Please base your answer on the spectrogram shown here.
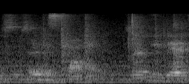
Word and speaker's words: kinesthetic: So the stress is on this syllable, right? Kinesthetic.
